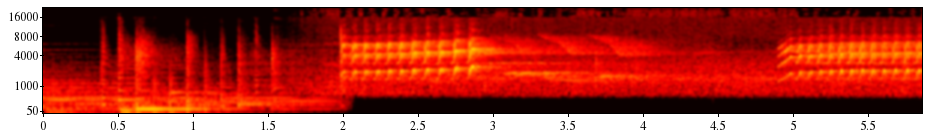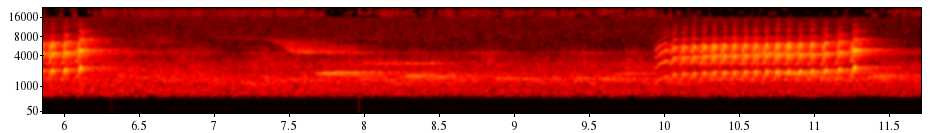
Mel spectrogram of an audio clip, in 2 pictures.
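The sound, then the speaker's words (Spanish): A golden-crowned spadebill, a 10-centimetre bird, recorded by ornithologists in Valle del Cauca and Antioquia, Colombia, sings three high, thin, rapidly trilled phrases a few seconds apart, with softer twittering notes between them. No one speaks. “Escuchamos al pico de pala cresti amarillo, según fue captado por ornitólogos colombianos en el Valle del Cauca y Antioquia.”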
